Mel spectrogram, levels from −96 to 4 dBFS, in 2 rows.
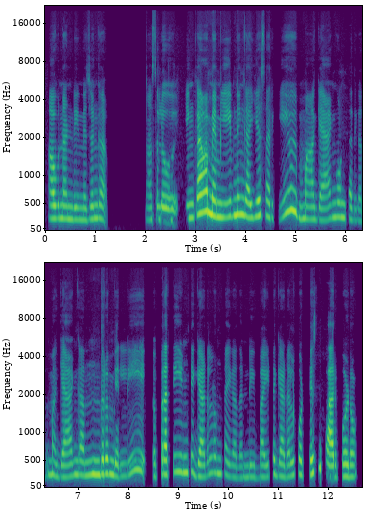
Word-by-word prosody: అవునండి. 225 -2 0
నిజంగా. 225 +3 -4 1.0
అసలు 215 0 -3 0.5
ఇంకా 245 +6 +4 0.2
మేము 270 -3 +7
ఈవెనింగ్ 290 +2 +3
అయ్యేసరికీ 255 -2 -2 0.5
మా 225 - -6 0.2
గ్యాంగ్ 210 +5 -5
ఉంటది 230 -5 -6
కదా! 195 +5 -16
మా 250 - -4
గ్యాంగందరం 245 +4 +1
వెళ్లి 225 +7 -8 0.4
ఆహ్, 220 - -9
ప్రతి 255 +4 +3
ఇంటి 285 +1 -1
గెడలు 235 +6 -2
ఉంటాయి 260 -4 -7
గదండీ! 200 +1 -11 0.2
బయట 205 +2 -7 0.2
గెడలు 215 +2 -4
కొట్టేసి 255 +6 +1
పారిపోవడం, 210 +1 +2
235 Hz, 115 wpm, -19 LUFS, 215-255 Hz, 1.0 s, మేము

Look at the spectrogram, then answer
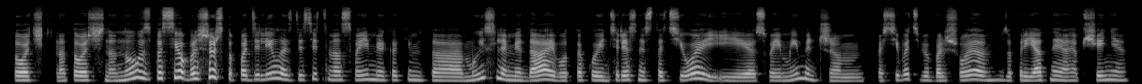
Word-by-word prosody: Точно 190 -2 +1
точно. 195 -1 +1
Ну, 260 - +2
спасибо 280 +4 +4
большое, 270 +7 +5
что 250 - -2
поделилась 225 +2 0
действительно 215 -1 -4
своими 210 +1 -1
какими-то, 190 -3 -2
мыслями, 225 - -1
да, 190 +5 +5
и - - +3
вот 180 -1 -6
такой 190 +1 -2
интересной 200 +2 -1
статьёй, 200 +6 +2
и 170 -1 -2
своим 180 +2 -2
имиджем. 170 -10 -4
Спасибо 195 +7 -3
тебе 195 -5 -3
большое 195 +3 0
за 185 -2 -8
приятное 190 0 0
общение. 200 +2 -1
200 Hz, 135 wpm, -24 LUFS, 185-225 Hz, -, большое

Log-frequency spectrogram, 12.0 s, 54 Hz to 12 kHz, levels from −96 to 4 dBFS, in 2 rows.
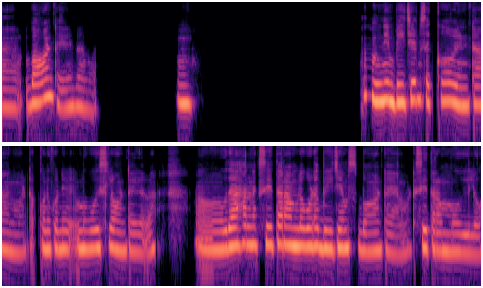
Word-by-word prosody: ఆ! - - -7 0.4
బావుంటాయి 255 -4 +1
నిజంగా. 205 -3 -7 1.0
హ్మ్. 240 -1 +2 2.1
హ్మ్. 320 -4 +2
నేను 270 -2 +7
బిజిఎమ్స్ 275 +2 +2
ఎక్కువ 265 +2 -4
వింటా 225 0 0
అన్నమాట. 205 0 -8
కొన్ని, 225 -1 -1
కొన్ని 230 -1 -1 0.2
మూవీస్‌లో 235 +2 0
ఉంటాయి 215 -1 -6
గదా! 220 - -8 0.6
ఆహ్, 225 -2 -2
ఉదాహరణకు 265 +1 +2
'సీతారాంలో' 265 -2 +3
కూడా 250 0 +3
బిజిఎమ్స్ 235 +1 +1
బావుంటాయన్నమాట, 210 -1 -7
'సీతారాం' 220 -3 -2
మూవీలో. 195 -2 -6
230 Hz, 115 wpm, -27 LUFS, 215-255 Hz, 2.1 s, నేను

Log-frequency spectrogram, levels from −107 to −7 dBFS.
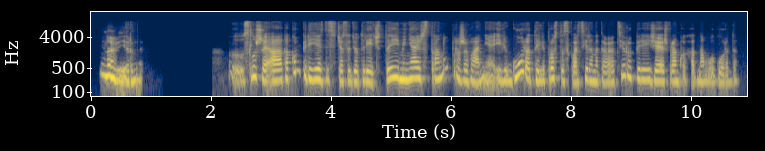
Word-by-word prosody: Наверно. 230 -7 +5 1.4
Э, - - -6
слушай, 275 -4 +2
а 220 0 +5
о - - -1
каком 385 - -3
переезде 240 - +2
сейчас 210 -1 -7
идёт 210 -1 -4
речь? 200 -2 -2
Ты 265 +3 +4
меняешь 250 +1 +5
страну 255 +1 -3
проживания 220 -4 -3
или 225 -2 -2
город, 240 - +2
или 215 +1 -1
просто 245 0 -2
с - - -12
квартиры 210 +4 -3
на 205 -1 -3
квартиру 205 +10 -5
переезжаешь 230 -5 -1
в 205 - -28
рамках 205 +1 -5
одного 205 -1 -6
города? 200 +2 -9
225 Hz, 150 wpm, -24 LUFS, 210-255 Hz, 1.4 s, Наверно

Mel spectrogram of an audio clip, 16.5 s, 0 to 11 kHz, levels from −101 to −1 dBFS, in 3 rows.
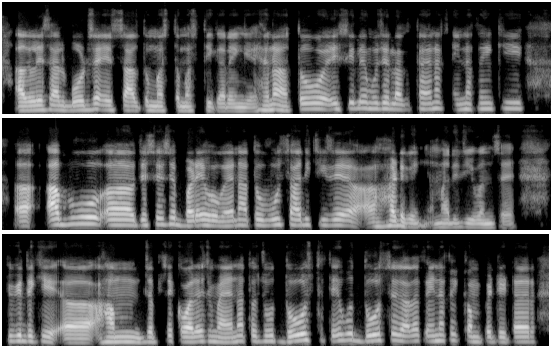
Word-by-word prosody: अगले 125 +3 +4
साल 135 -1 0
बोर्ड्स 135 +3 0
हैं, 165 - +4
इस 135 +1 -5
साल 125 -3 +2
तो - - -7
मस्त 120 +2 -6
मस्ती 115 0 -6
करेंगे 105 -1 -3
है 130 - 0
ना, 145 -2 +3
तो 165 0 +1
इसीलिए 175 +4 -4
मुझे 170 0 -3
लगता 150 0 -4
है 160 - -1
ना 180 - -4
कहीं 150 -4 -14
न - - -5
कहीं 170 0 -6
कि 175 -1 -8 0.5
अ, 140 +1 +5 0.2
अब 170 0 +9
वो 195 +1 +4
अ, 160 -2 +5
जैसे-जैसे 175 +4 -3
बड़े 140 +2 +4
हो 150 -2 +2
गए 135 0 0
ना 160 +1 -1
तो 160 - -1
वो 165 +3 -2
सारी 165 -1 -1
चीज़ें 160 0 -4 0.5
हट 145 -1 +4
गयीं 110 -4 -5
हमारे 105 +1 -5
जीवन 105 -2 -4
से। 90 -2 -9
क्योंकि 160 - -5
देखिए 155 -3 0
अ, 115 -1 +5
हम 140 +1 +3 0.2
जब 140 - -1
से 165 - -3
कॉलेज 145 +2 +4
में 145 -3 0
आए 130 - +2
ना 160 +3 -1
तो 155 - -4
जो 160 - -1 0.2
दोस्त 180 +2 +2
थे 160 - -2
वो 185 +2 -2
दोस्त 170 +2 0
से 185 - -1
ज़्यादा 160 -1 +1
कहीं 155 -1 -5
न 170 - -1
कहीं 180 +2 -9
कॉम्पिटिटर, 140 0 0
155 Hz, 225 wpm, -24 LUFS, 135-165 Hz, 0.5 s, अब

